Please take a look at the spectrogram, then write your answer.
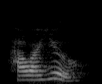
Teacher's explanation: wh questions have falling intonation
